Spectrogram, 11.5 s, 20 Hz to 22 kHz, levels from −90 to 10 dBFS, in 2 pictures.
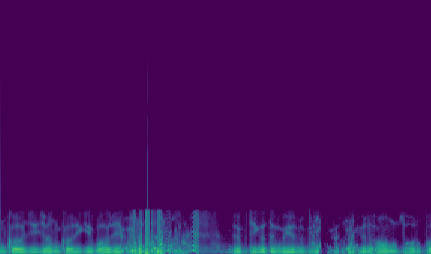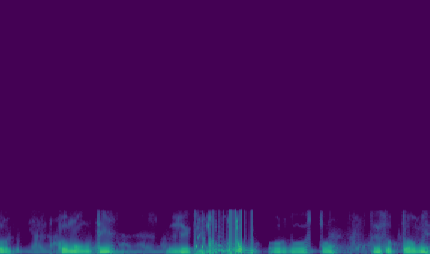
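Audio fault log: Throughout: Codec 2 vocoder. The speech is rebuilt from pitch, voicing, level and spectral shape, then synthesised from sine waves. None of the original waveform survives. The voice sounds robotic and buzzy, with heavy damage that points to the 2.4 kbit/s mode.
1.58–2.64 s, 4.12–4.82 s and 8.34–9.10 s: bit errors on digital voice radio. The first burst follows "jankari ke". Flipped bits corrupt whole vocoder frames, so pitch, level and tone jump wildly into warbles and bleeps. Roughly one bit in ten is wrong in the first burst, and more in the later two.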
